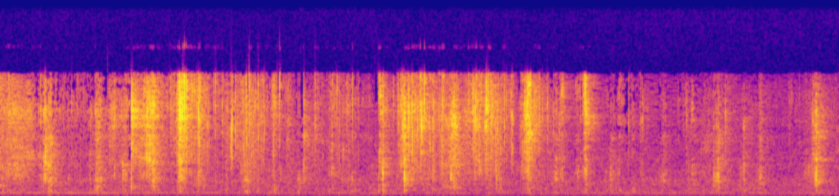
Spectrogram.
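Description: A person chewing a big mouthful of lettuce wrap with pork trotter (jokbal ssam), giving soft, irregular crunches and wet mouth clicks.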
